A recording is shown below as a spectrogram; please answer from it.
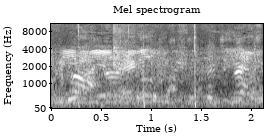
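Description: Several people's voices calling and talking over one another on a football pitch during play, with one sharp thud about one and a half seconds in.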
